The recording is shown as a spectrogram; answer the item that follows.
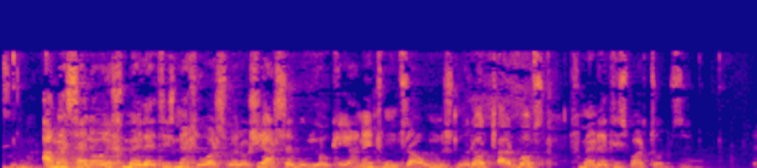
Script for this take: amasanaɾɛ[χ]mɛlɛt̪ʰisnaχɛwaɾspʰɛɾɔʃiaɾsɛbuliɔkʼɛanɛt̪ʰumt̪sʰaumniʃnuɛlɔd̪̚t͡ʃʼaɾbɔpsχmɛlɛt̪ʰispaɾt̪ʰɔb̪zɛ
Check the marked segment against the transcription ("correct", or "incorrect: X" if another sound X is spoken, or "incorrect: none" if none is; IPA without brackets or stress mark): correct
